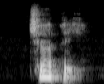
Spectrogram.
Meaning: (adjective) 1. In a good mood; happy and energetic 2. Making chirping noises
- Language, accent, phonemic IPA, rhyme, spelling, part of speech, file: English, Southern England, /ˈt͡ʃɜː(ɹ)pi/, -ɜː(ɹ)pi, chirpy, adjective / noun, LL-Q1860 (eng)-chirpy.wav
